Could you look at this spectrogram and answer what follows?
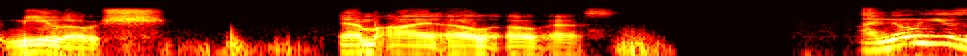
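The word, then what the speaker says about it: Miloš: foreign I know it's his name is pronounced milosh m-i-l-o-s I know he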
